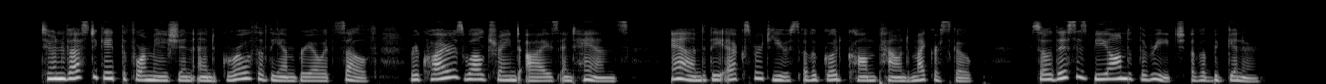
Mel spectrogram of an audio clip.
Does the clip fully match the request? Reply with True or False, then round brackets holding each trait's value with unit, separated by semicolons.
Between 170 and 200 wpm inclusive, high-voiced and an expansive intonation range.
False (155 wpm; 200 Hz; 5.8 semitones)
